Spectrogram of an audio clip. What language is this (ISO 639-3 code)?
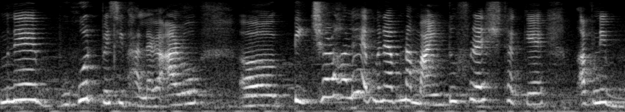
asm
